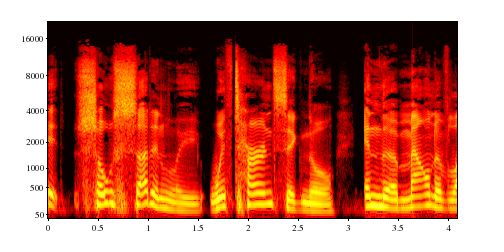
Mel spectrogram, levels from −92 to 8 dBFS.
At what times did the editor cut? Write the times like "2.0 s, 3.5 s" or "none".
1.8 s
